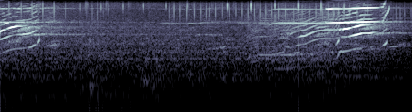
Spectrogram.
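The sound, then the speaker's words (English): Toothed whale whistles: high, sweeping tonal calls rising and falling over a steady underwater hiss, clustering at the start and again toward the end, several overlapping near the close. “Toothed whales have whistles.”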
